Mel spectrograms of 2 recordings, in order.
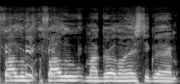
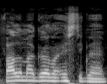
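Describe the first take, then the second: First: The phrase is said at a slower pace. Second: The phrase is said at a quick pace.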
